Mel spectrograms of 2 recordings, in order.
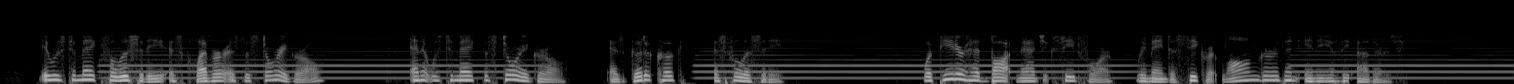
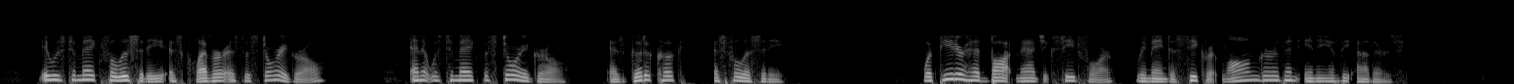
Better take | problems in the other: second | background sound (Wind instrument, woodwind instrument); 15 dB below the speech

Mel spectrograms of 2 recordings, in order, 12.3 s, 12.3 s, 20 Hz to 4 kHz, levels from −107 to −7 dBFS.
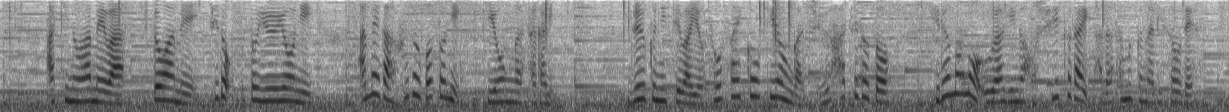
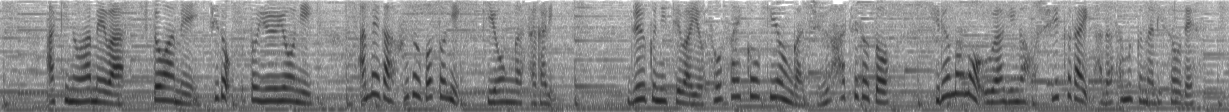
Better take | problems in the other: second | background sound (Fire); 8 dB below the speech

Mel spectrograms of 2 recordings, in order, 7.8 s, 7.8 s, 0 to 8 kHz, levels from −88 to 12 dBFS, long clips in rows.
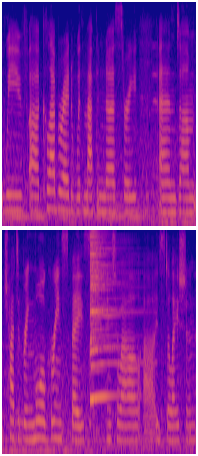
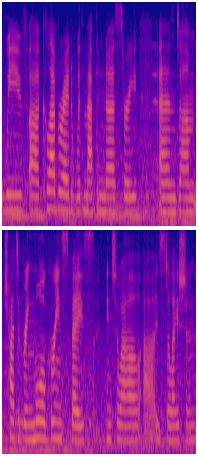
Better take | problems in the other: second | background sound (Gong); 4 dB above the speech

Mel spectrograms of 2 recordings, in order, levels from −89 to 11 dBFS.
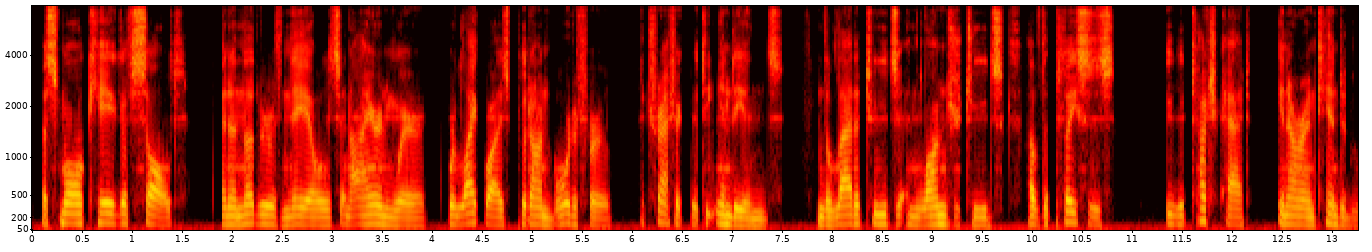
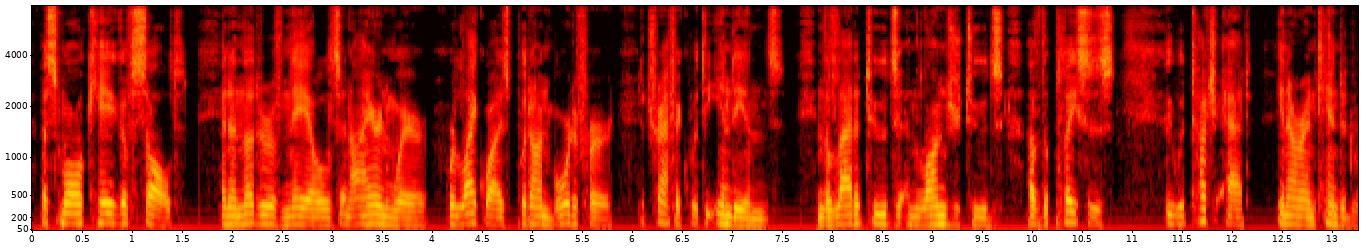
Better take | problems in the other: second | noise reduction (neural diffusion model UNIVERSE++)

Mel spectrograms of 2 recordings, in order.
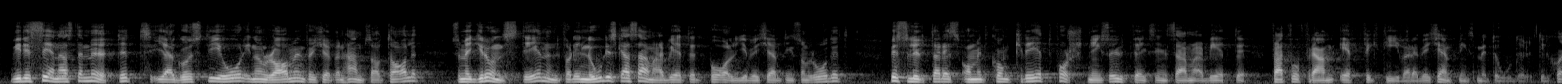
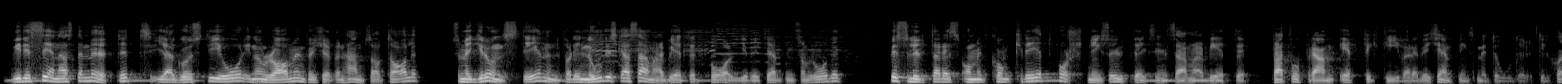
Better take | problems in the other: first | noise reduction (neural mask model RNNoise)

